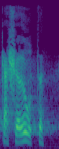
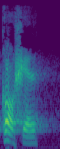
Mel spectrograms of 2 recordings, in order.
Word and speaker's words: kasher: Nell'ambito della famiglia si svolge anche tutto quell'aspetto legato al cibo, quello che si chiama in ebraico l'aspetto della kasherut o kasher, o con la pronuncia ashkenazita dominante kosher, che vuol dire in realtà adatto.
